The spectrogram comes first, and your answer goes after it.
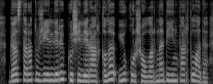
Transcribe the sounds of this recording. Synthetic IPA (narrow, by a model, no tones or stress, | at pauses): ɡazt̪ʰɑɾɑt̪uʒe̞lːe̞ɾɪkʲʰɵʃe̞le̞ɾɪɑɾqəlˠəʔʏjqʰo̞ɾʃɑwlˠɑɾənɑd̪e̞jɪnt̪ʰɑɾt̪əlˠɑd̪ə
